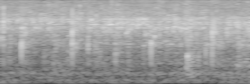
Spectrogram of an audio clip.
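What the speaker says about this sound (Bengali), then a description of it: "সবার প্রথমে আমি গরম তেলের মধ্যে কারি পাতা দিয়ে দিচ্ছি।" Curry leaves sizzle and spatter in hot oil in a pan: a loud, steady hiss broken by sharp little pops and crackles.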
